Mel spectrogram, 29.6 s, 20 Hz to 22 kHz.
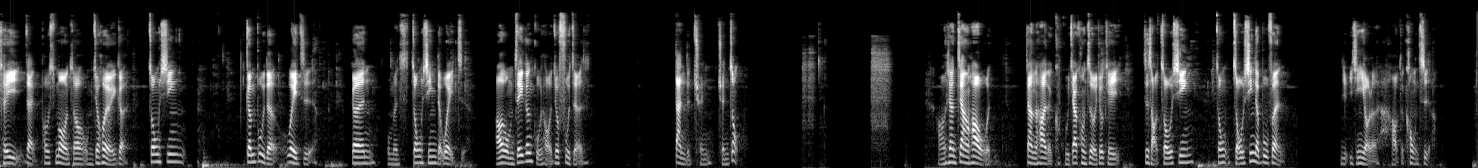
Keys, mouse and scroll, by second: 0.2 ctrl+z, 0.6 Tab, 1.9 click, 2.7 g, 4.4 ctrl+z, 4.9 click, 5.7 g, 6.7 ctrl+z, 7.0 click, 8.3 r, 9.3 ctrl+z, 9.7 click, 19.7 click, 20.1 drag, 20.5 click, 21.2 click, 22.5 g, 24.4 ctrl+z, 24.6 click, 25.3 click, 26.0 click, 26.7 click, 27.7 click, 28.4 click.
